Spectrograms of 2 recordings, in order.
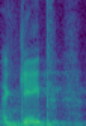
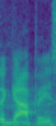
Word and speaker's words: agape: I know, I know it's spelled, it looks like it's spelled agape, but they pronounced it agape, so I'm just going to go with that.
